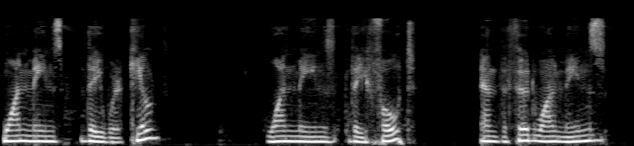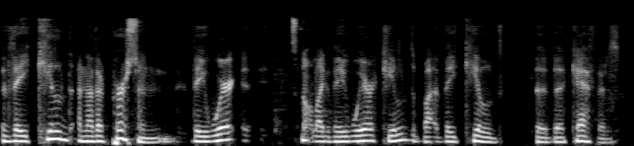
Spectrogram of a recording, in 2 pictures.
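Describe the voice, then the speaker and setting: Gravelly, husky man explaining steadily. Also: mid-range voice, a little mellow, no echo, poor audio. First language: Arabic. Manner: measured, explains with examples. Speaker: guest speaker. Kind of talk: explanatory discussion.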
